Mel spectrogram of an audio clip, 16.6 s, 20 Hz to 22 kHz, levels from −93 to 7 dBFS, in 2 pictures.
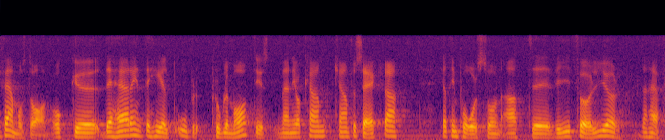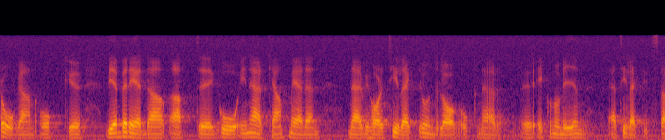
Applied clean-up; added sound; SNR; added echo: none; none; none; none.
